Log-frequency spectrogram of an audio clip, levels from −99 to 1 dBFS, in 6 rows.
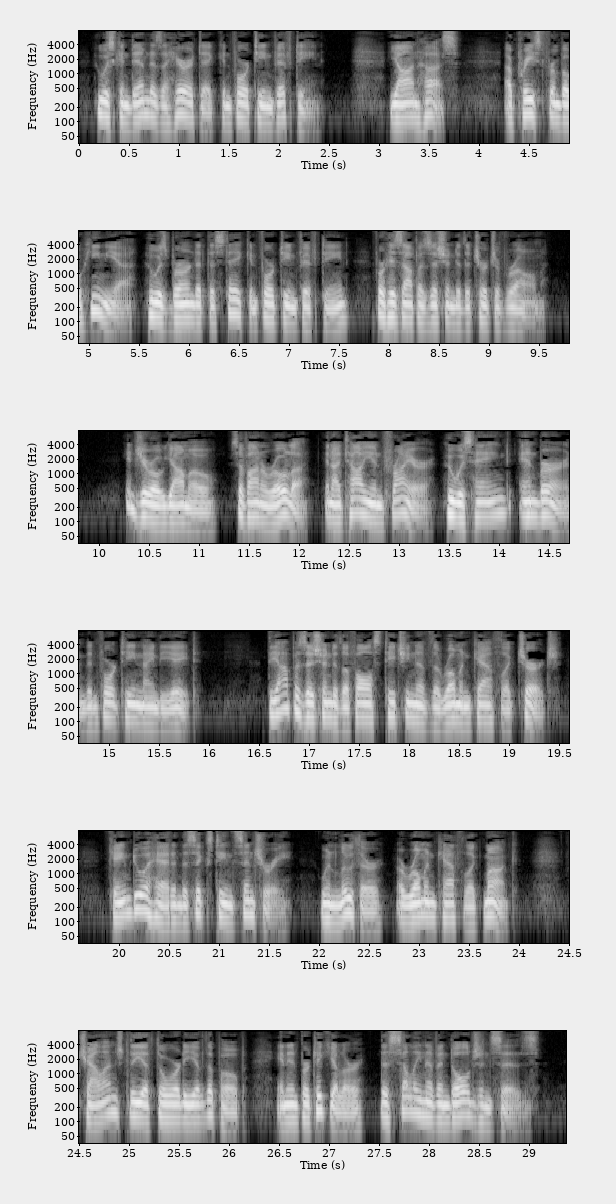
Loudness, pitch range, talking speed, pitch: -18 LUFS, 110-140 Hz, 165 wpm, 125 Hz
